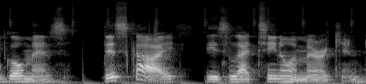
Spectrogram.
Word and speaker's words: Gomez: Dennis, hey, I'm Gomez. I'm with the DEA, Drug Enforcement. It's Selena Gomez. I am super. Here, the Z is pronounced Z.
